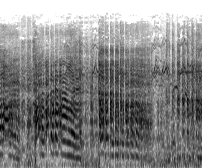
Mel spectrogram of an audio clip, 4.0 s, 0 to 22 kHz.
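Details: Breeding colony of Adélie penguins on Paulet Island, Antarctica, in February 2019: raucous rhythmic braying calls with pulsing harmonic notes, many birds calling together.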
